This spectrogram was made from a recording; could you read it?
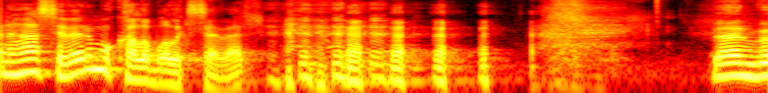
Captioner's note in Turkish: Gülüyor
